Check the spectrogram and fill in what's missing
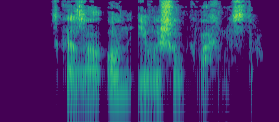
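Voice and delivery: usual speaking voice

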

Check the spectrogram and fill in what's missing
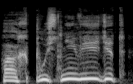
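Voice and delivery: high frantic outcry, like a madwoman; frantic cry. A narrator's reading. Liza crying out madly to flee from Mavriky. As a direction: cry it out wildly, pitch up. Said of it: "вскричала вдруг Лиза, как безумная".

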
